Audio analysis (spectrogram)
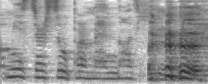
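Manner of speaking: lightly voiced coy waitress; mock waitress voice. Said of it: "Did she go".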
